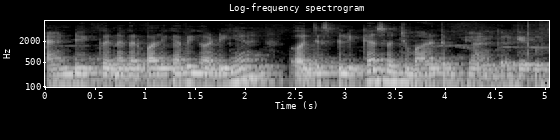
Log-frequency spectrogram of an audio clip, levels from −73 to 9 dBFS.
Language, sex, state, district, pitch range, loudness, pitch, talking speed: Hindi, male, Chandigarh, Chandigarh, 110-120 Hz, -16 LUFS, 115 Hz, 200 wpm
